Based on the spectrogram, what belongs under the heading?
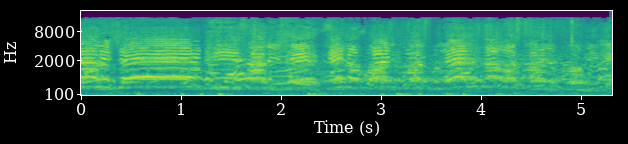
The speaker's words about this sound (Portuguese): A gente está vindo do estado de Alagoas para essa marcha, lutar por direito e igualdade contra a violência e todos os direitos que a gente mulheres estão necessitando. Com gritos de ordem.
